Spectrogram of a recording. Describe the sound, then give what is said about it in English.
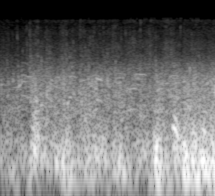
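A flock of arriving geese honks continuously, many overlapping calls rising and falling, with a steady outdoor background rumble beneath them. “I think I hear some early birds arriving now. Today, we're on a wild goose chase.”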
